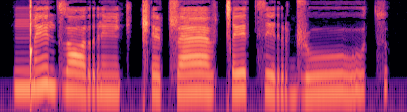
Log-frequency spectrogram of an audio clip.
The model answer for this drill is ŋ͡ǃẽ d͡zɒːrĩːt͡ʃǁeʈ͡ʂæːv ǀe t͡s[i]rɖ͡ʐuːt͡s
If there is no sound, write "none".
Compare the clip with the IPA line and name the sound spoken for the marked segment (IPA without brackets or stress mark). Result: i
